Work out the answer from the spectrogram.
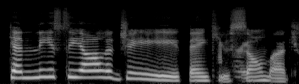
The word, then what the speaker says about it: kinesiology: Kinesiology. Kinesiology.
